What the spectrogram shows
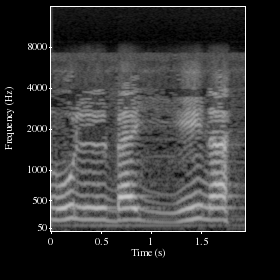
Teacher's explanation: البینات کی بجائے یہاں ساکن تا ہو جائے گی اور بینہ پڑا جائے گا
